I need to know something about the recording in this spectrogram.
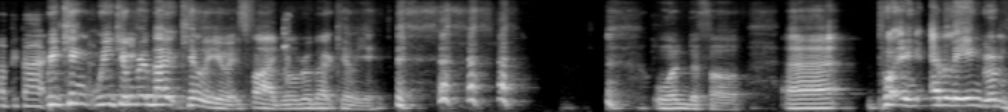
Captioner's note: laughter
